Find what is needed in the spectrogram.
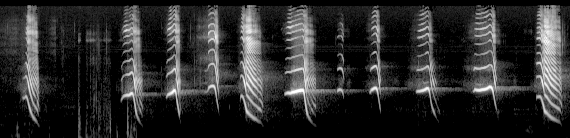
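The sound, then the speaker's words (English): Cow-calf combination elk calls: about ten high, nasal mews with downward slides, some longer and some shorter, spaced roughly a second apart. They are loud and clear, with no talking. “will you hit me with a couple of cow-calf combos?”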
